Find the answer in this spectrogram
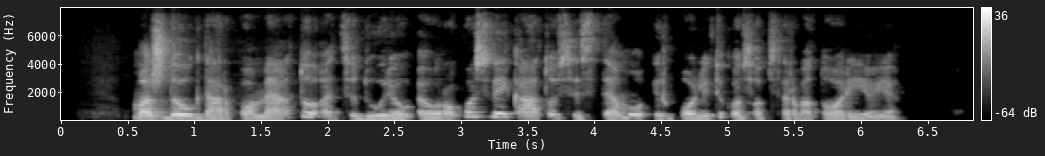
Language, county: Lithuanian, Šiauliai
